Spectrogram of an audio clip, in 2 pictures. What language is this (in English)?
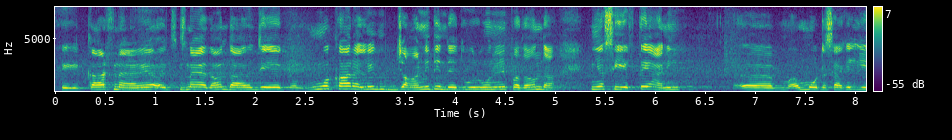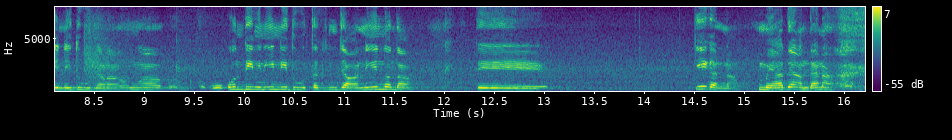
Dogri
